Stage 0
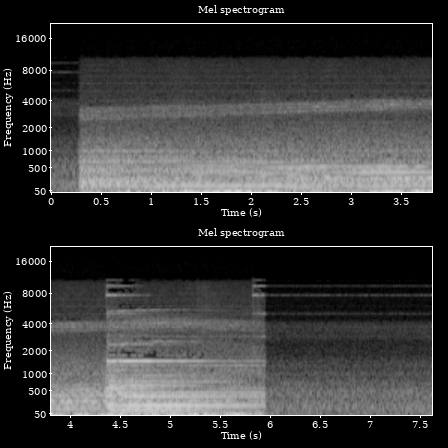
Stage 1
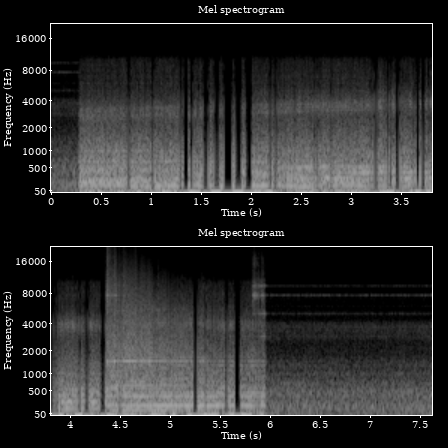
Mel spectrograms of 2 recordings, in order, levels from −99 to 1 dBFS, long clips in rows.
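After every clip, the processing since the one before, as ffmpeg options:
ffmpeg -i in.wav -af "aeval=exprs='(tanh(35.5*val(0)+0.7)-tanh(0.7))/35.5':channel_layout=same,volume=-3.5dB" out.wav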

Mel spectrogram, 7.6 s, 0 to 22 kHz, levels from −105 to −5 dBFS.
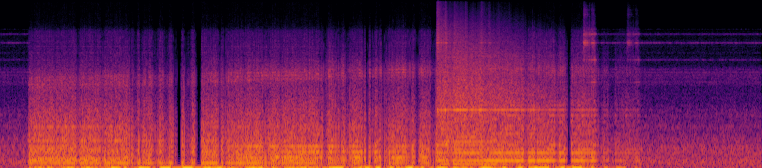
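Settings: ffmpeg -i in.wav -af "aecho=1:1:437:0.299,volume=5dB" out.wav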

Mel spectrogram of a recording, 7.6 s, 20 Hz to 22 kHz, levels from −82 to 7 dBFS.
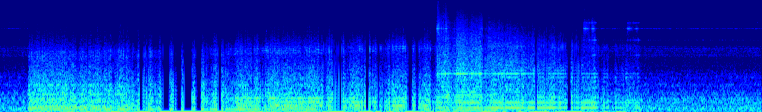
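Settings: ffmpeg -i in.wav -af "asoftclip=type=tanh:threshold=-34dB,volume=1.5dB" out.wav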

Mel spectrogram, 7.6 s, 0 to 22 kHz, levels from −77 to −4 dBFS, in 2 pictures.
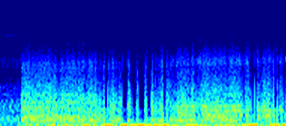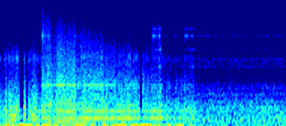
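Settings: ffmpeg -i in.wav -af "bandreject=frequency=60:width_type=h:width=6,bandreject=frequency=120:width_type=h:width=6,bandreject=frequency=180:width_type=h:width=6,bandreject=frequency=240:width_type=h:width=6,bandreject=frequency=300:width_type=h:width=6,bandreject=frequency=360:width_type=h:width=6,bandreject=frequency=420:width_type=h:width=6,volume=1dB" out.wav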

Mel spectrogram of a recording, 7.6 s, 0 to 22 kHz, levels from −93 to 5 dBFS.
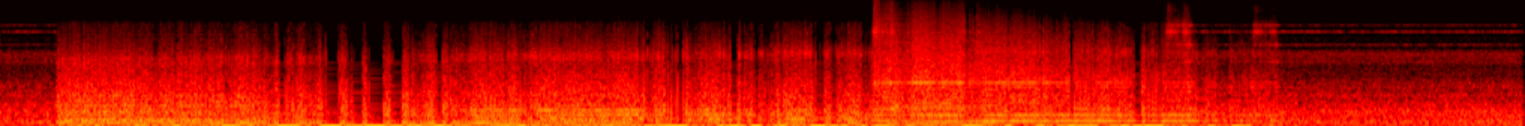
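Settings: ffmpeg -i in.wav -af "bandreject=frequency=89.44:width_type=h:width=4,bandreject=frequency=178.88:width_type=h:width=4,bandreject=frequency=268.32:width_type=h:width=4,bandreject=frequency=357.76:width_type=h:width=4,bandreject=frequency=447.2:width_type=h:width=4,bandreject=frequency=536.64:width_type=h:width=4,bandreject=frequency=626.08:width_type=h:width=4,bandreject=frequency=715.52:width_type=h:width=4,bandreject=frequency=804.96:width_type=h:width=4,bandreject=frequency=894.4:width_type=h:width=4,bandreject=frequency=983.84:width_type=h:width=4,bandreject=frequency=1073.28:width_type=h:width=4,bandreject=frequency=1162.72:width_type=h:width=4,bandreject=frequency=1252.16:width_type=h:width=4,bandreject=frequency=1341.6:width_type=h:width=4,bandreject=frequency=1431.04:width_type=h:width=4,bandreject=frequency=1520.48:width_type=h:width=4,bandreject=frequency=1609.92:width_type=h:width=4,bandreject=frequency=1699.36:width_type=h:width=4,bandreject=frequency=1788.8:width_type=h:width=4,bandreject=frequency=1878.24:width_type=h:width=4,bandreject=frequency=1967.68:width_type=h:width=4,bandreject=frequency=2057.12:width_type=h:width=4,bandreject=frequency=2146.56:width_type=h:width=4,bandreject=frequency=2236:width_type=h:width=4,bandreject=frequency=2325.44:width_type=h:width=4,bandreject=frequency=2414.88:width_type=h:width=4,bandreject=frequency=2504.32:width_type=h:width=4,bandreject=frequency=2593.76:width_type=h:width=4,bandreject=frequency=2683.2:width_type=h:width=4,bandreject=frequency=2772.64:width_type=h:width=4,bandreject=frequency=2862.08:width_type=h:width=4,bandreject=frequency=2951.52:width_type=h:width=4" out.wav

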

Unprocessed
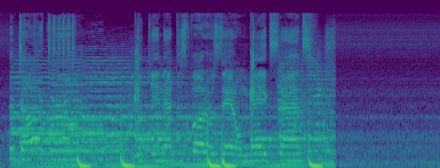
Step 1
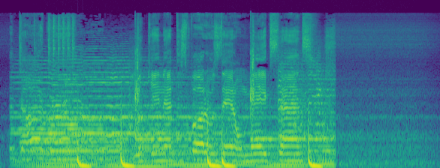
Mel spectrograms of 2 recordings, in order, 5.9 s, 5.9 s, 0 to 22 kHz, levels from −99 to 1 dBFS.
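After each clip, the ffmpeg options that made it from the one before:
ffmpeg -i in.wav -af "dynaudnorm=framelen=110:gausssize=7:maxgain=10dB,volume=8.5dB" out.wav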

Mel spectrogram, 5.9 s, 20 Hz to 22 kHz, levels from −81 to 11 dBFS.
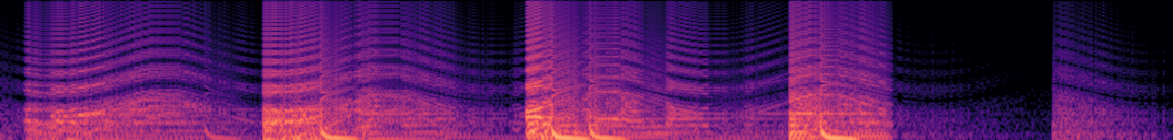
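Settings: ffmpeg -i in.wav -af "acrusher=samples=28:mix=1:aa=0.000001:lfo=1:lforange=16.8:lforate=0.91,acontrast=65,aeval=exprs='val(0)*pow(10,-30*if(lt(mod(0.76*n/s,1),2*abs(0.76)/1000),1-mod(0.76*n/s,1)/(2*abs(0.76)/1000),(mod(0.76*n/s,1)-2*abs(0.76)/1000)/(1-2*abs(0.76)/1000))/20)':channel_layout=same" out.wav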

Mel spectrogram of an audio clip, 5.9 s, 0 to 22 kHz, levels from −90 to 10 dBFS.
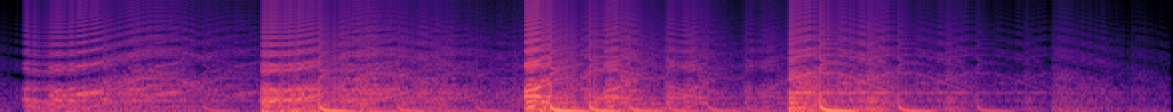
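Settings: ffmpeg -i in.wav -af "aecho=1:1:392|784|1176|1568:0.316|0.126|0.0506|0.0202,volume=-7.5dB" out.wav

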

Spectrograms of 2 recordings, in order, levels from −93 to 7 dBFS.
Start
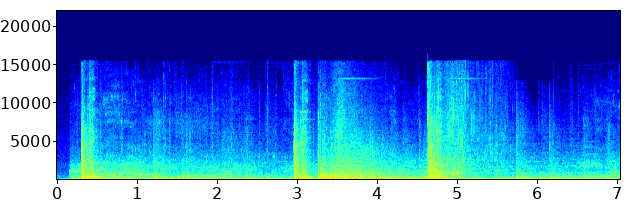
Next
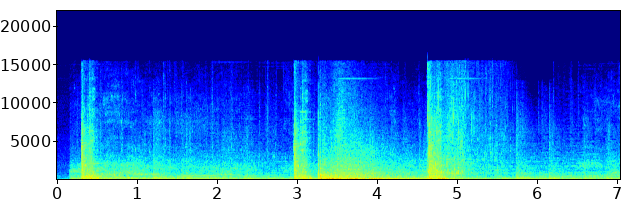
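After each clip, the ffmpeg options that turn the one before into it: ffmpeg -i in.wav -af anull out.wav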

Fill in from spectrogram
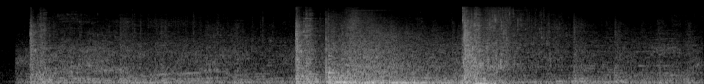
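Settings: ffmpeg -i in.wav -af "dynaudnorm=framelen=340:gausssize=3:maxgain=6dB,aecho=1:1:138:0.168,flanger=delay=7:depth=6.7:regen=39:speed=0.35:shape=triangular" out.wav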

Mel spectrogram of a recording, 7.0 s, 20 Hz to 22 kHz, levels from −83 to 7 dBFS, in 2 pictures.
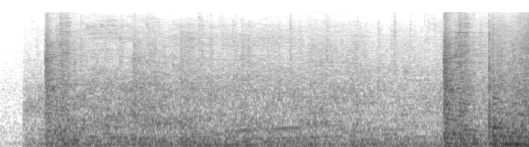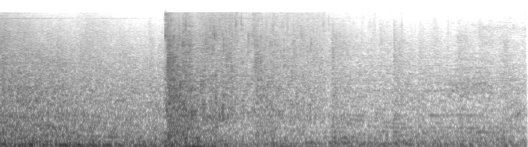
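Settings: ffmpeg -i in.wav -af "aecho=1:1:583:0.282,volume=4.5dB" out.wav

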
